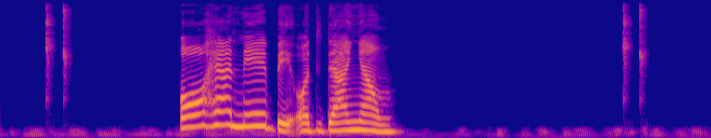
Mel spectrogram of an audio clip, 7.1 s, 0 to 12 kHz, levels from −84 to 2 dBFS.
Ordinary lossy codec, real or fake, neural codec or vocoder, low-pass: none; real; none; 10.8 kHz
